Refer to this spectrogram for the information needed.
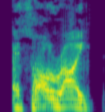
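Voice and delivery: a hint of a gruff big man's reassurance; lightly growled, comforting a wounded friend. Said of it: "he growled".

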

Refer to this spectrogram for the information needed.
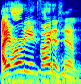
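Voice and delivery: high, loud exasperated yell; frustrated shout. Real, not acted. Frustrated with friends over invite.

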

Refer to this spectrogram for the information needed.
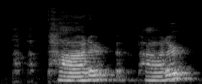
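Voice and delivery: nervous stutter on every start; a hint of a timid, stammering teacher. A narrator's reading. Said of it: "stammered Professor Quill".

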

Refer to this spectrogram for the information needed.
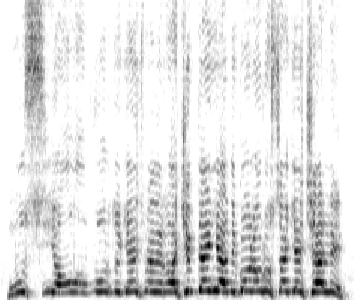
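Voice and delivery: high, loud excited reaction; yelling at the screen as the shot goes in; excited outburst. Real, not acted. Gamer yelling at his match, excited.

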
